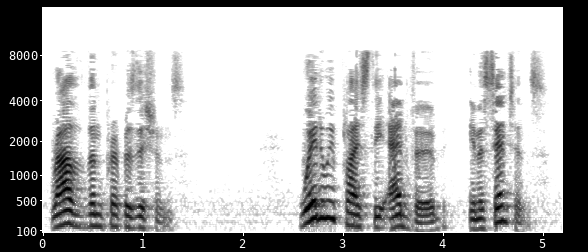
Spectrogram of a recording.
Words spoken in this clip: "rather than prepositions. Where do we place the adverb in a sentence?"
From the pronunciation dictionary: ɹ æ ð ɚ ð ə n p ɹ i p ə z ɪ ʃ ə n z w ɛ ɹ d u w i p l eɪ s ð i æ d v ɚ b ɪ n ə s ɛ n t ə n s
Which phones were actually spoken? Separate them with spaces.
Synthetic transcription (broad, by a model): ɹ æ ð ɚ ð ə n p ɹ i p ə z ɪ ʃ ə n z w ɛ ɹ d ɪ w i p l eɪ s ð i æ d v ɚ b ɪ n ə s ɛ n t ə n s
